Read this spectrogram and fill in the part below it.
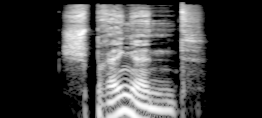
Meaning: present participle of sprengen
- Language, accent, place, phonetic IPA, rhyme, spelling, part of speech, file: German, Germany, Berlin, [ˈʃpʁɛŋənt], -ɛŋənt, sprengend, verb, De-sprengend.ogg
